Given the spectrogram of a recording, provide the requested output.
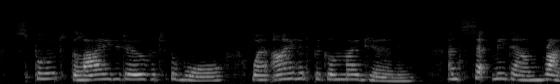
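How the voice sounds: Ordinary pitch variation across a natural reading voice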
